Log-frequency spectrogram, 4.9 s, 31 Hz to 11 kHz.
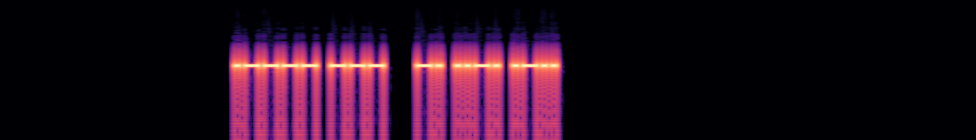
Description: Morse code, heard as a keyed tone, about 48 wpm, 700 Hz. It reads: 1O NFL
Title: Winter Field Day Exchanges 50wpm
